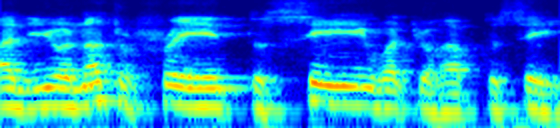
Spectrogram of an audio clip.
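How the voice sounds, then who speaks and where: This man's voice is somewhat breathy, and his intonation stays fairly even. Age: 70s. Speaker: political commentator. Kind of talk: talk show interview.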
